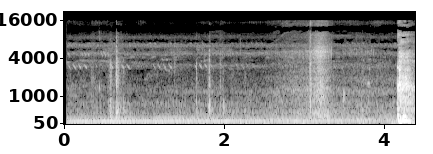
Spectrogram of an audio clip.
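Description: Faint insects chirping in short high trills over a steady low hum, with a few soft clicks and a brief hiss about three seconds in.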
